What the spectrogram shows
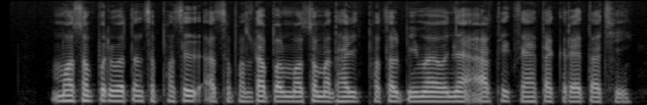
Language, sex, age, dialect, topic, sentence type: Maithili, male, 46-50, Southern/Standard, agriculture, statement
